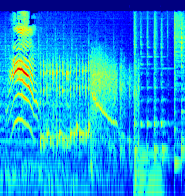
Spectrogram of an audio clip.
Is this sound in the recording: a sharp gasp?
no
